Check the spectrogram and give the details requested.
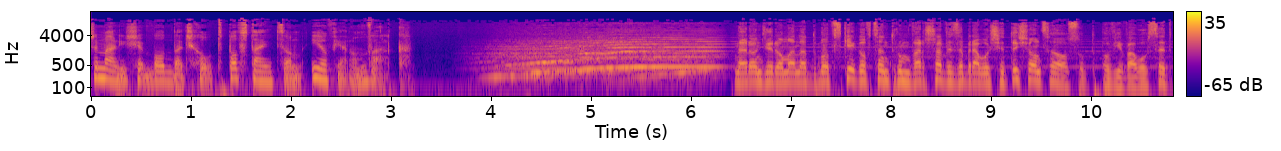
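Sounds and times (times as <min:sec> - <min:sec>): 
speech: 0:00.0 - 0:03.3, 0:06.4 - 0:10.8
civil defence sirens wailing across Warsaw: 0:03.7 - 0:10.8.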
